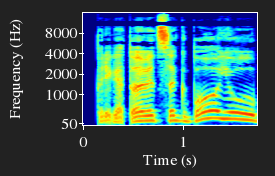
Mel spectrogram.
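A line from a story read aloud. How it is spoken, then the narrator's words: Creaky elderly voice. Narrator (Russian): проскрипел старейший старейшина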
